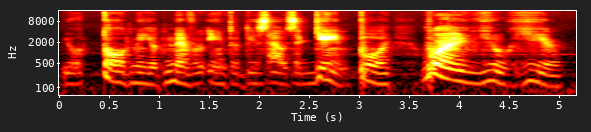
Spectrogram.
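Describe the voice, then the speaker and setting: Someone doing a put-on character voice talks at a fairly slow pace over clear background noise. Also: man, medium pitch for a man. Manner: quiet, bitter.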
